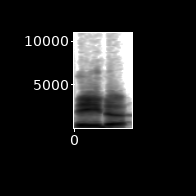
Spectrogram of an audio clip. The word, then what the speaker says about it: data: data good great data so the a is a long a sound it sounds like the letter a data right data but but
